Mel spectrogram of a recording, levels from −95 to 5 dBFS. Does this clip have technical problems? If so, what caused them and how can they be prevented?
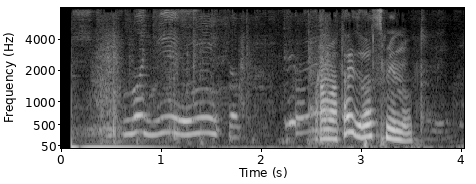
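No, there's nothing wrong here that needs fixing, just speech coming over what sounds like a Bluetooth headset on the mSBC codec, with the band topping out around 8 kHz as that link normally does.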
